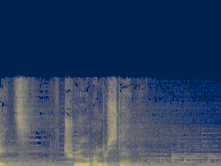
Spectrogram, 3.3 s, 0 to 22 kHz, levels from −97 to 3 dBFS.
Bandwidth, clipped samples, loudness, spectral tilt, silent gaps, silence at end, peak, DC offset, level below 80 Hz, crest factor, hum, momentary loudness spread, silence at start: 12 kHz; under 0.1%; -24 LUFS; -4 dB/octave; none; 0 s; -6 dBFS; 0.8%; -42 dBFS; 20 dB; none; 20 LU; 0 s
